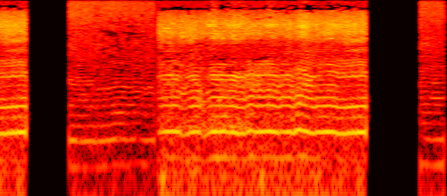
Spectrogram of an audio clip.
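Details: Steady droning hum of a bee, low-pitched with bright overtones, in segments split by two short silent breaks.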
